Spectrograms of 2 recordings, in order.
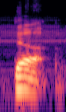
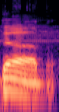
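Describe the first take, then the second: First: The syllable ends with a p sound. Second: The syllable ends with a b sound. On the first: This is how local people say it. "they say Dup" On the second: This is not how local people say it. "not Dub"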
